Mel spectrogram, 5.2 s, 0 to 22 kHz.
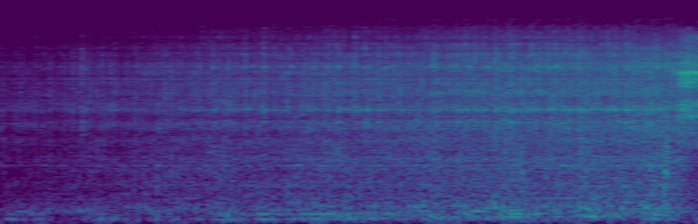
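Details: Bontrager Aeolus Pro 3V wheel with DT Swiss internals on 2022 Trek Domane SLR7; crisp, fast high-pitched ticking building to an even buzz while coasting; normal healthy freehub ratchet clicking.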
